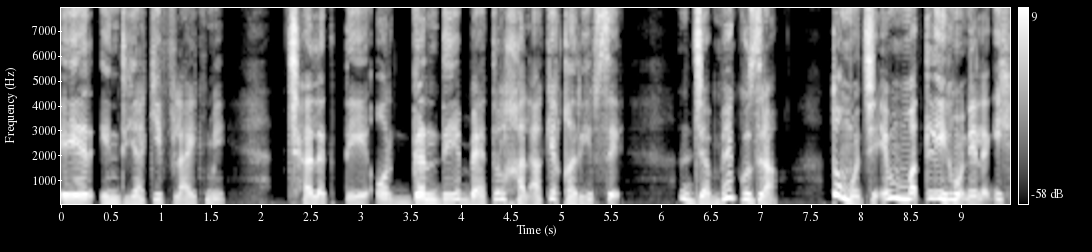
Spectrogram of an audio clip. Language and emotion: Urdu, disgusted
